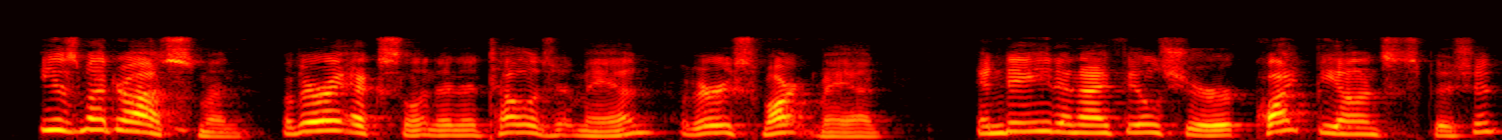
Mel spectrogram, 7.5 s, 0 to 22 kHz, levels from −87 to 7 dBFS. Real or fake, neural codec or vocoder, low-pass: real; none; 7.2 kHz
